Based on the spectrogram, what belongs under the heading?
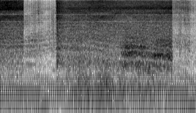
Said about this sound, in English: Time to do a little bit of power washing.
